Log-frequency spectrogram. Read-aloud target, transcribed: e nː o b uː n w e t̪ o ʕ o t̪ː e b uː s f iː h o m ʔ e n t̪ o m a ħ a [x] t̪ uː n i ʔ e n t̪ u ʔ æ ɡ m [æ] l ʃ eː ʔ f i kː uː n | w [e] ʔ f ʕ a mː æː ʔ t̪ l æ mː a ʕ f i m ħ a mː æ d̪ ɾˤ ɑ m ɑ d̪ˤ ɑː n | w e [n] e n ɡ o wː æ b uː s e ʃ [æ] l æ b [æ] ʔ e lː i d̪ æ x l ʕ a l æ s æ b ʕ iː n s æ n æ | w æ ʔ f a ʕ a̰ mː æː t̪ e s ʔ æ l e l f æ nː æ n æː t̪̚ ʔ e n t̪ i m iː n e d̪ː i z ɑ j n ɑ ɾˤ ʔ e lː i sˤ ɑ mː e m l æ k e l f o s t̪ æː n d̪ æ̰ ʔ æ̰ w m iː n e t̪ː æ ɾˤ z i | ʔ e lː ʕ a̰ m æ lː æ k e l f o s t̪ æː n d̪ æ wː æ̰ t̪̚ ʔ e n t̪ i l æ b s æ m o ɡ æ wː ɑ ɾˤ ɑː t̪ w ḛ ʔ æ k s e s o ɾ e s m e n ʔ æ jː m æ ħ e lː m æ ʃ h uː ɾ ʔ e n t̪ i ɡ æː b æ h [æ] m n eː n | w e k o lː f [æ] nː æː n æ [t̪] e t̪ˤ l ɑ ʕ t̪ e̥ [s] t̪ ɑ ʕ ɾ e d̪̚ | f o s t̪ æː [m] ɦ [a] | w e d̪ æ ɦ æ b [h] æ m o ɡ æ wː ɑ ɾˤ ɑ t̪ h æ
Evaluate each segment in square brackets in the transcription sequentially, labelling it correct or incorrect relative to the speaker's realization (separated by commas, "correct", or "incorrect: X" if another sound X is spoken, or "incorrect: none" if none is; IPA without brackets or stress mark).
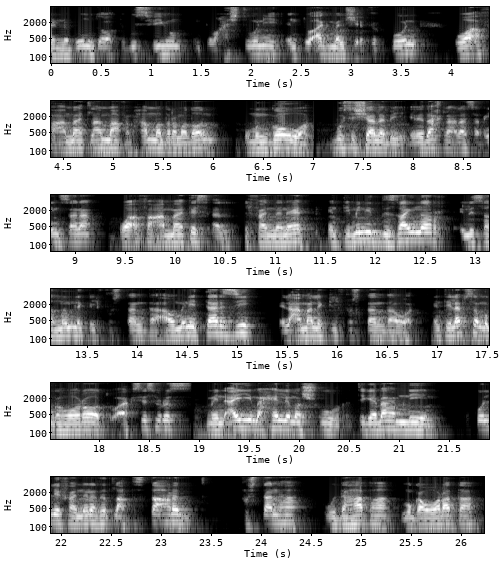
incorrect: ʃ, correct, incorrect: æ, incorrect: m, correct, incorrect: i, correct, correct, correct, correct, incorrect: n, incorrect: æ, correct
